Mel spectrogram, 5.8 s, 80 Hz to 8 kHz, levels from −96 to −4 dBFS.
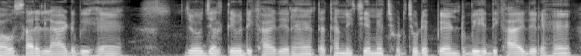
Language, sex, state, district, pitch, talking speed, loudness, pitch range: Hindi, male, Jharkhand, Garhwa, 115 Hz, 235 wpm, -19 LUFS, 110-120 Hz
